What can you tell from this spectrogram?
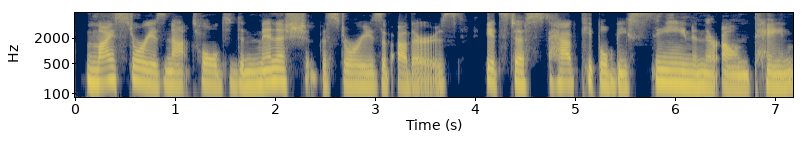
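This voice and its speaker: Animated, dry-sounding woman coach. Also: deep voice, no echo. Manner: animated storyteller, acts out quotes in varied voices; laughs easily, candid. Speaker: guest, coach and speaker. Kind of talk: casual podcast conversation.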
